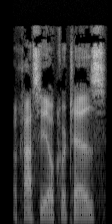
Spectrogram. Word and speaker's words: Ocasio-Cortez: Ocasio-Cortez.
